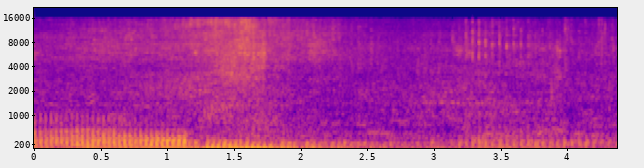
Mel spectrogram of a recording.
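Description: A motorcycle engine passing close by on the street, loudest about a second and a half in, then fading away.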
